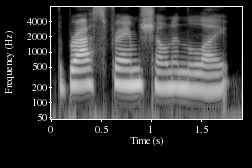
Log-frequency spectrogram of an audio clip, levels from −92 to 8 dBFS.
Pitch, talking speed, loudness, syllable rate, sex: 210 Hz, 220 wpm, -18 LUFS, 5.4 syllables/s, female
